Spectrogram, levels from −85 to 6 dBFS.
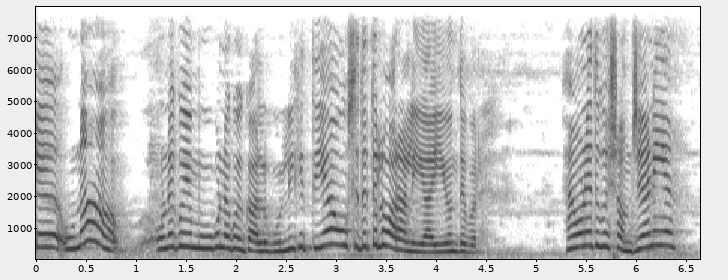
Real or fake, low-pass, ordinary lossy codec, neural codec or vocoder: real; none; none; none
